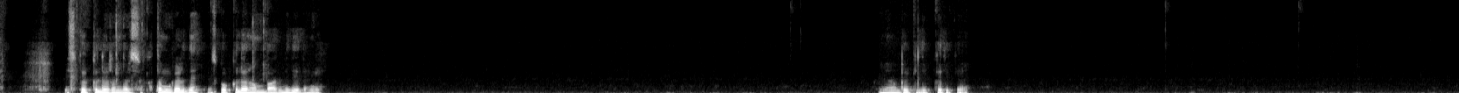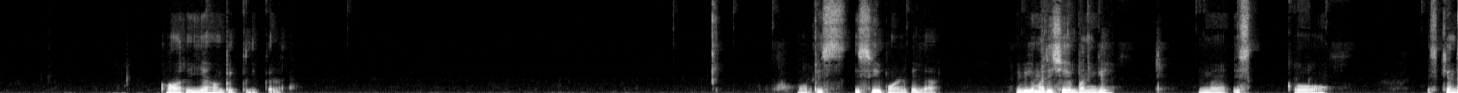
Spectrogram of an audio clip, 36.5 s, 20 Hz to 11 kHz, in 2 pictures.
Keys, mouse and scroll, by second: 4.1 space, 12.2 click, 17.0 click, 24.6 click, 28.5 space, 33.5 click, 34.1 click, 35.4 z.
